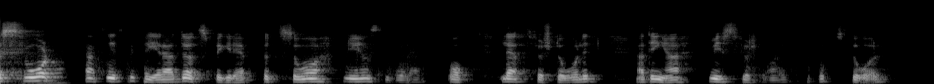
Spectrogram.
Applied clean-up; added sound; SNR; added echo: neural mask model DeepFilterNet 3.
